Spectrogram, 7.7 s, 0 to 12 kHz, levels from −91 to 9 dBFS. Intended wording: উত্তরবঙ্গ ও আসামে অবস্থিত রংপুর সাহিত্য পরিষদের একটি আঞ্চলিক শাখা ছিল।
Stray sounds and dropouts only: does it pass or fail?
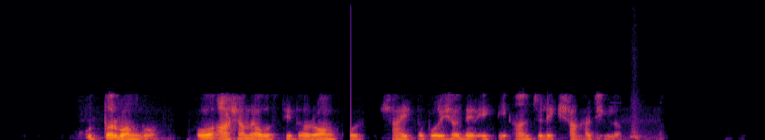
fail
